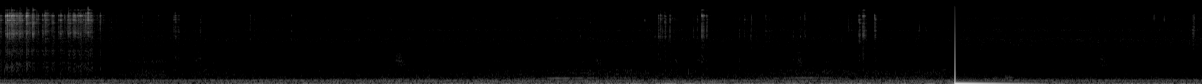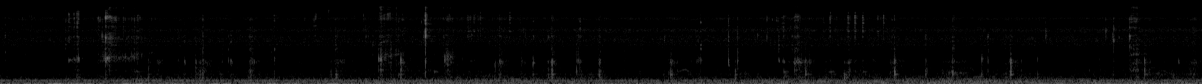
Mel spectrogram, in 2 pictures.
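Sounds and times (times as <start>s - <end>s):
chocolates being crunched and chewed: 11.9s - 24.0s.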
